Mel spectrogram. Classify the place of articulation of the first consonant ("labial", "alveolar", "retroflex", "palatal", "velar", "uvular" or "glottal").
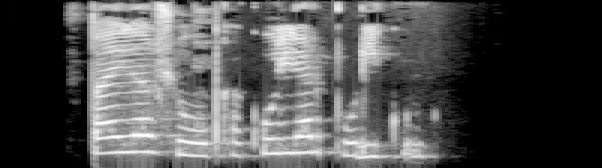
labial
